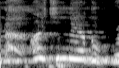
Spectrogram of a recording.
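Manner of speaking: slow, high, tearful gasp of fear; frightened cry. Retold or imitated. Alone in the dark room, sensing something, a frightened high cry. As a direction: let the fear crack through, slow and high.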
